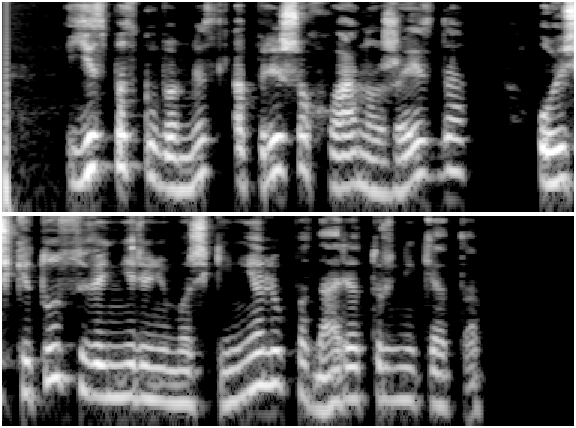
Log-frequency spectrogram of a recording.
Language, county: Lithuanian, Utena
